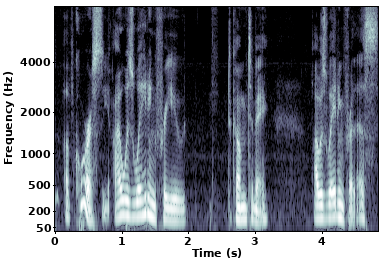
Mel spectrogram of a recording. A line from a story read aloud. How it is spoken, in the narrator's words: goes very almost sweetly, replies with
